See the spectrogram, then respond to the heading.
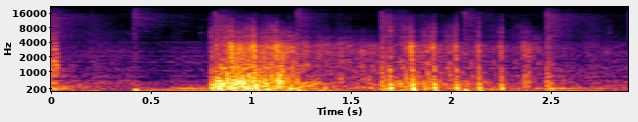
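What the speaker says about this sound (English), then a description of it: "The combat rifle test." Rifle fire crackles in quick rapid bursts during a combat rifle test by an Air Mobility Command Security Forces team, distant and faint under a steady background rumble.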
